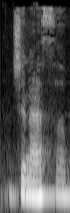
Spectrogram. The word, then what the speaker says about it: Janessa: Janessa Blauvelt, J A N E S S A B L A U V E L T.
